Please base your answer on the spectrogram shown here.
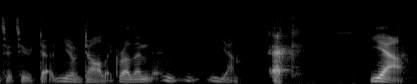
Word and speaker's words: Dalek: it too, you know, Dalek, rather than, yeah. Ek. Yeah, I don't hear the X sound that much. Ek. Dalek. Yeah. In fact, I don't like it pronounced like that. I like a Dalek.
